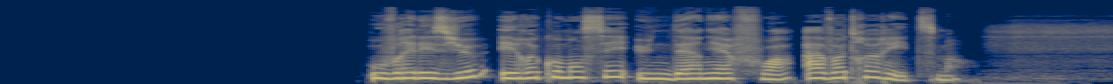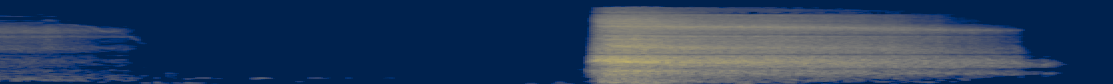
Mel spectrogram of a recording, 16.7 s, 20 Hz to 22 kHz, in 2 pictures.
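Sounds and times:
speech: 2.8s - 7.3s
person breathing slowly during a relaxation exercise: 7.4s - 9.5s, 12.8s - 16.4s.

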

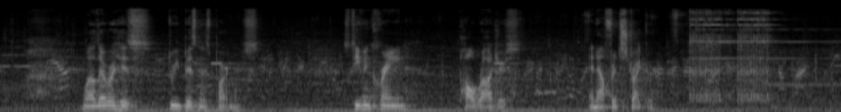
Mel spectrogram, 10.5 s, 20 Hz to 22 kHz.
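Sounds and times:
dense busy noise: 0.0s - 10.5s
speech: 1.0s - 3.3s, 4.4s - 6.6s, 7.4s - 8.7s
home telephone ringing with an electronic trill: 8.4s - 10.5s.

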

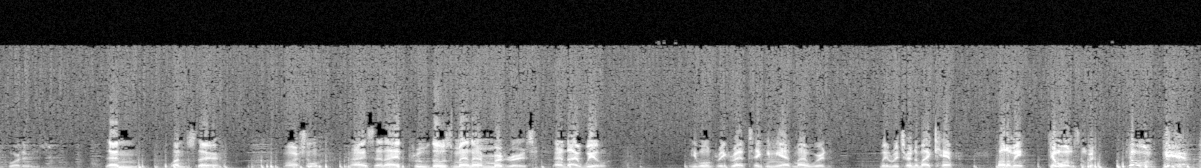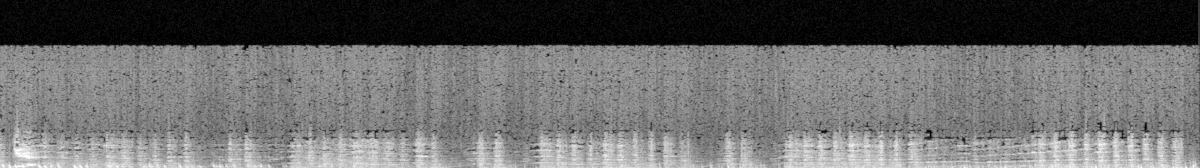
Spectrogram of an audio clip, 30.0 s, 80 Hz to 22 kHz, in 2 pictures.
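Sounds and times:
galloping hoofbeats of ridden horses: 0.0s - 30.0s
speech: 0.1s - 3.0s, 3.6s - 7.7s, 8.6s - 15.9s
loud dramatic orchestral music: 14.7s - 30.0s.

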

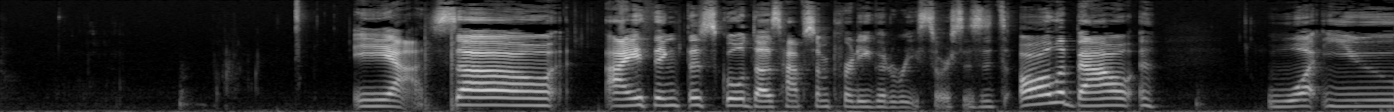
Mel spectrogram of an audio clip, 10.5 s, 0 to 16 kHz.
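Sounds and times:
coffee being sipped from a cup: 0.6s - 2.4s
speech: 2.6s - 8.8s, 9.5s - 10.4s.

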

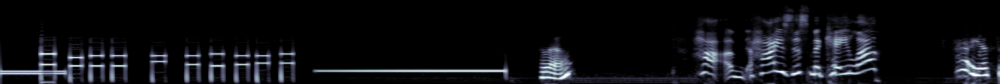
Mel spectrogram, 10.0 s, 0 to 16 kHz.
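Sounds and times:
steady continuous telephone tone: 0.0s - 5.1s
speech: 5.4s - 5.8s, 6.9s - 8.9s, 9.6s - 9.9s.

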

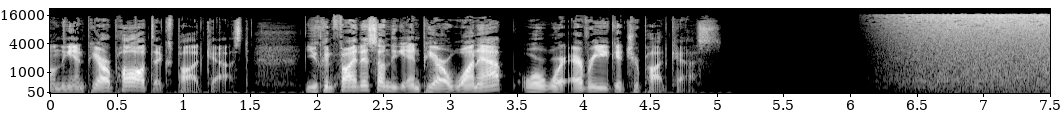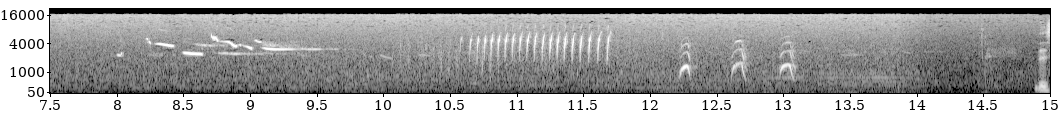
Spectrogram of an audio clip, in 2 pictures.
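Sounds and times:
speech: 0.0s - 5.1s
steady hiss: 6.2s - 14.9s
Eastern Meadowlark song: 6.6s - 14.9s.

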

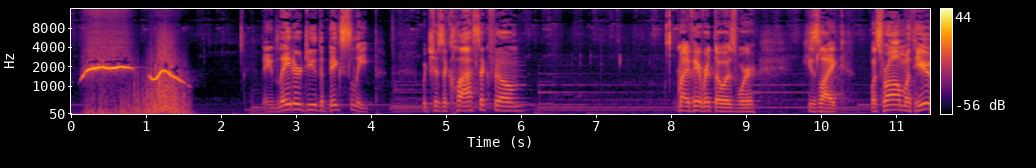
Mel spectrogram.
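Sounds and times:
person whistling: 0.0s - 1.7s
speech: 2.6s - 4.1s, 4.7s - 6.2s, 8.1s - 11.4s.

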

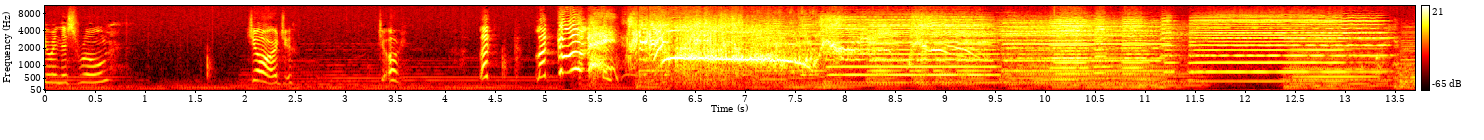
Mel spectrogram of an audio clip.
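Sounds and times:
speech: 0.1s - 0.8s, 2.0s - 2.6s, 3.3s - 3.7s, 4.4s - 5.0s
woman screaming high-pitched: 4.4s - 9.7s
dramatic orchestral music: 5.8s - 13.6s.

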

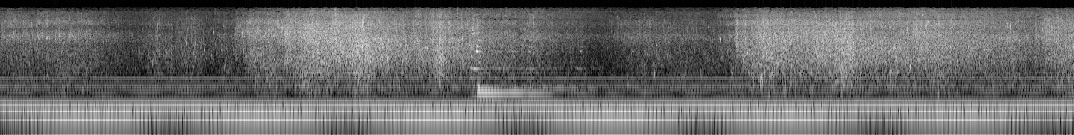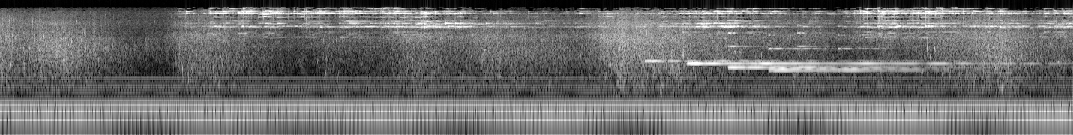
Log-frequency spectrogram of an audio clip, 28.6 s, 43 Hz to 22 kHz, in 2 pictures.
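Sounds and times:
deep steady hum throbbing in a slow regular pulse: 0.0s - 28.6s
ocean water washing and splashing in soft surges: 0.1s - 28.6s
thin high ringing tones: 6.2s - 8.4s, 16.6s - 28.6s
clear sustained notes in a stepped sequence: 6.2s - 9.6s, 16.2s - 28.6s.

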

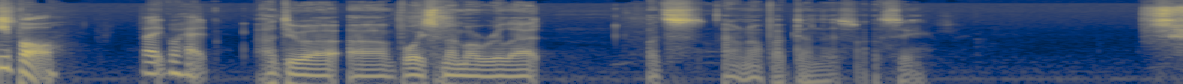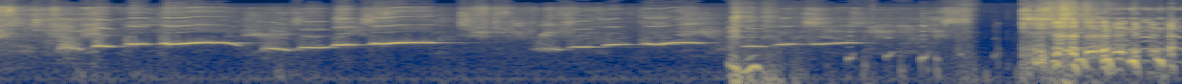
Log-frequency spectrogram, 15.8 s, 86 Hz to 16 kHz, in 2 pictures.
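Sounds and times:
speech: 0.0s - 0.4s, 1.0s - 3.7s, 4.3s - 6.2s, 7.6s - 8.0s, 12.7s - 13.2s, 14.7s - 15.7s
person whistling a tune recorded as a voice memo: 8.5s - 11.0s, 11.7s - 13.8s
laughter: 12.5s - 15.7s.

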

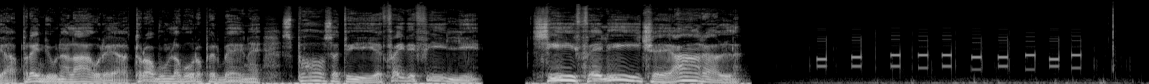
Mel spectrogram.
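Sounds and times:
speech: 0.0s - 7.5s
touch-tone beeps of a phone number being dialed: 8.2s - 10.9s.

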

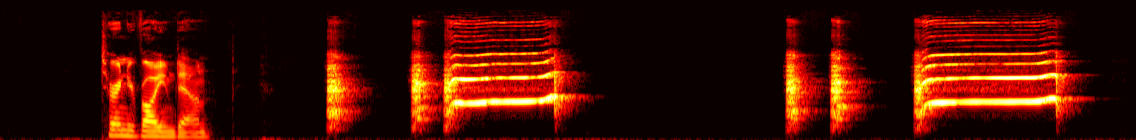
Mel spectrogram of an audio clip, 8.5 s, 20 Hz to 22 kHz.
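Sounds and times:
speech: 0.8s - 1.6s
coyote-style locator call with sharp barks and tonal howl: 2.4s - 4.5s, 5.9s - 8.3s.

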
